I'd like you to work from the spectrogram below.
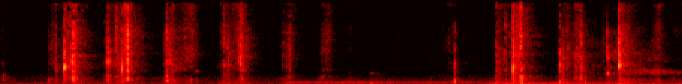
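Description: Tarot cards being shuffled by hand in short, crisp riffling bursts at a steady rhythm, close and fairly quiet, with a faint low hum underneath.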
